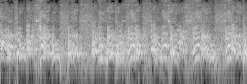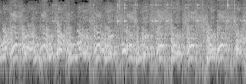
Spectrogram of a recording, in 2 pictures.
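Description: Several hounds baying nonstop at a treed bobcat, their overlapping calls running together without a break: the tree bark that tells the hunter the cat is treed.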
